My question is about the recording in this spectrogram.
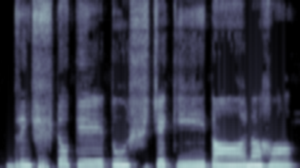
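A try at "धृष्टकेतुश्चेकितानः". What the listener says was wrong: আচ্ছা, কেতুশ্চে চয় একার, একারটা দীর্ঘ বর্ণ, তাহলে টানতে হবে। ধৃষ্টকেতুশ্চেকিতানः। চেটাকে আরেক টানতে হবে, ঠিক আছে? দীর্ঘ বর্ণ মানে টানতে হবে একটু, ঠিক আছে?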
